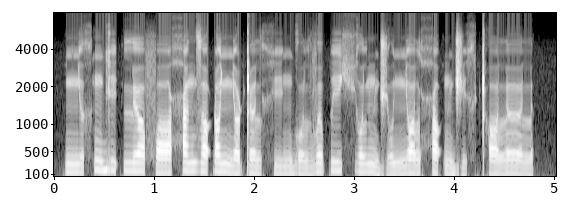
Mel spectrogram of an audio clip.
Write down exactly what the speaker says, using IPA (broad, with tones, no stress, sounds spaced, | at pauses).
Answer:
ɲ ə˨ x ŋ ɡ i˦˨ ʔ lʲ ɒ˧ f ɒ˨ ħ ə˦ n z ɒ˦ ʔ ɽ ɒ˦ ɲ ɒ˨ ʈ ə˨ l x i˨ ŋ ɡ o˨ l v ə˦ p i˦ ç o˦ l n d͡ʒ o˨ ɲ ɒ˧ l ħ ɒ˧ ʔ n d͡ʒ i˨ x ʈʰ ɒ˧ l ə˦˨ l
